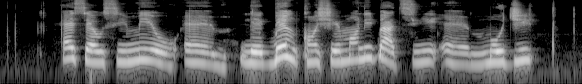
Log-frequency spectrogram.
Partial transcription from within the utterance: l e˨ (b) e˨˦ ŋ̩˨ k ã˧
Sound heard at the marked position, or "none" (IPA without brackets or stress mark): ɡ͡b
